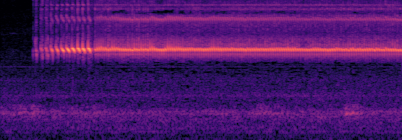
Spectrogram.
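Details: Chirping cricket beginning after a quiet moment with rapid pulsed chirps that swell in loudness, then settling into an unbroken, shrill high trill for the rest of the recording.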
